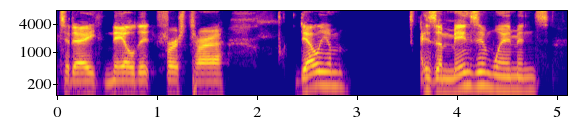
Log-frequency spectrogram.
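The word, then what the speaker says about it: Bdelliom: it is but my second sponsor it's dellium pronounced d uh dellium spelled b-d-e-l-l-i-o-m always pointed that shirt i did great today nailed it first tara dellium is a men's and women's minimalistic brand that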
